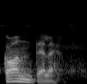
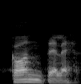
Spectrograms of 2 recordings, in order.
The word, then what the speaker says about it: kantele: Kantele. – Okay, how do you say it again for us, please? – Kantele. – Kantele.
